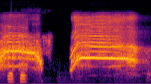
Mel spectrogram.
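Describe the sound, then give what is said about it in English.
A person imitates a giant salamander's screech: two loud, strained, shrill cries, the first brief with a few throaty clicks at its start, then a longer held wail after a short pause. “It was like a massive salamander and it would make that screeching sound.”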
